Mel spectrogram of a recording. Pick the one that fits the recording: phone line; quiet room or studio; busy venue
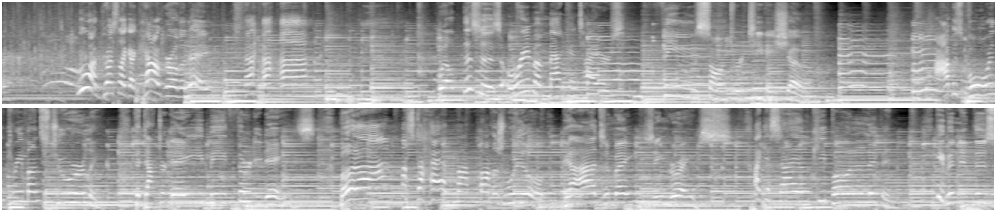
busy venue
